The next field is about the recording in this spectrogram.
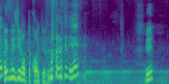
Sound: laughs

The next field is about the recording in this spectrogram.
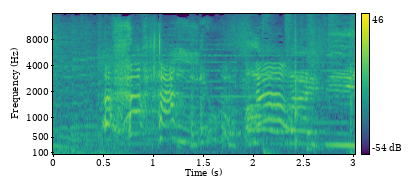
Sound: eerie music; laughing

